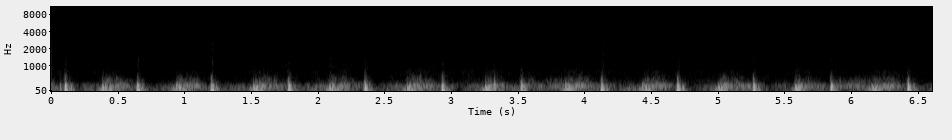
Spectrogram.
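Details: Heartbeat: steady low paired lub-dub heart sounds at about 105 beats a minute.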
